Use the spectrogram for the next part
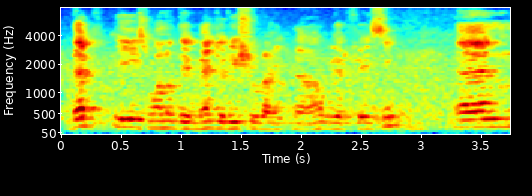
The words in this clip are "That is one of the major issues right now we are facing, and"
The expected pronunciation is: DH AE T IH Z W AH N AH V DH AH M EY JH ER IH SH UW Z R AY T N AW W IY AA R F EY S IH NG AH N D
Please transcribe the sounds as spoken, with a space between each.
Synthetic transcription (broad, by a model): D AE T IH Z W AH N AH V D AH M EY JH ER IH SH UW R AY T N AW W IY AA R F EY S IH NG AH N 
